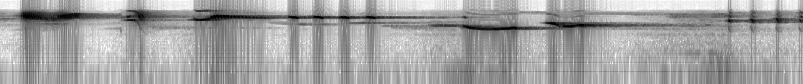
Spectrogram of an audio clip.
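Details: Lure song of an orange-headed thrush for stressed birds that stopped singing: a bright opening flourish, then a long sustained high whistle, a lower slurred descending whistle, and short chattering notes to close.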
